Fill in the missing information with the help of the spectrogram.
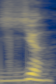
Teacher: i press tongue to the palate so much that it becomes like a consonant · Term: ye sound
